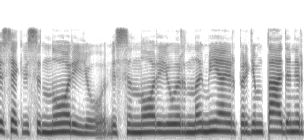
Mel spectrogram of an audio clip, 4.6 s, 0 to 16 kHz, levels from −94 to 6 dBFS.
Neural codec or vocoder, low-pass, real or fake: codec, 16 kHz, 4 kbps, FunCodec, trained on Chinese and English, 50 frames a second; 7.2 kHz; fake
